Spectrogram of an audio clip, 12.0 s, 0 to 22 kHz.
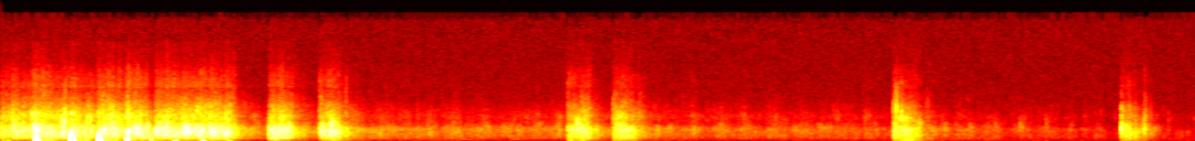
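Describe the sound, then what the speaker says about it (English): At a secondary school graduation day, the audience applauds the class of 2025 with a burst of brisk clapping for about two seconds. It is followed by scattered short rustling bursts and shuffling in a quiet hall. "will you join me to give a round of applause to the class of 2025?"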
